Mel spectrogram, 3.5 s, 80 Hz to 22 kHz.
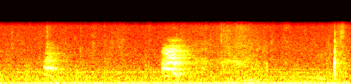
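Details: Shetland Sheepdog puppies, 7.5 weeks old, playing indoors in a great room, climbing, wrestling and barking; a few short, high puppy barks and yips spaced over several seconds, with a steady low hum in the background.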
